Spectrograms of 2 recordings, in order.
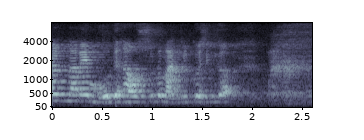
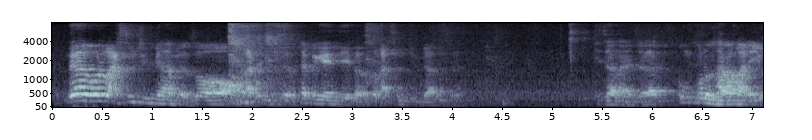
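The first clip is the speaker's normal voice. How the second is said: ordinary talk, nothing marked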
